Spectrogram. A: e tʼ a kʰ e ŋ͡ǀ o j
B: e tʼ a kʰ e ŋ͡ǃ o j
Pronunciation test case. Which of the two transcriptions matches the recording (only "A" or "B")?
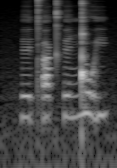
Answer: B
